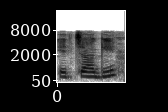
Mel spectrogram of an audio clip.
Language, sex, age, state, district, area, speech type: Kannada, female, 18-30, Karnataka, Chitradurga, rural, spontaneous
